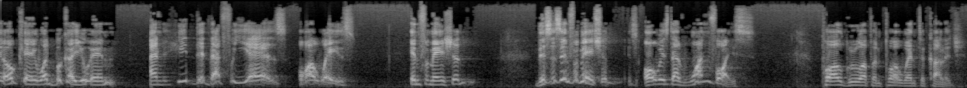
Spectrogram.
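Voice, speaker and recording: A man preaching a sermon in a church, telling a story with animated delivery and acting out the voices of its characters. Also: medium pitch, creaky. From United States. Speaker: pastor.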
